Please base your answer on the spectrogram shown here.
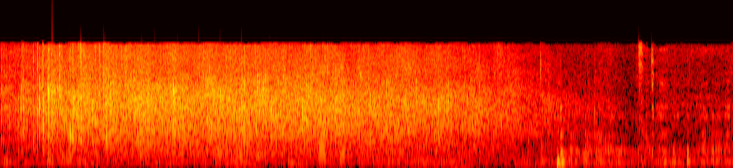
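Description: A conference audience claps to welcome a guest lecturer to the annual Mason Lecture at ObesityWeek, steady moderate applause that gradually thins into a few scattered claps and thumps near the close.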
